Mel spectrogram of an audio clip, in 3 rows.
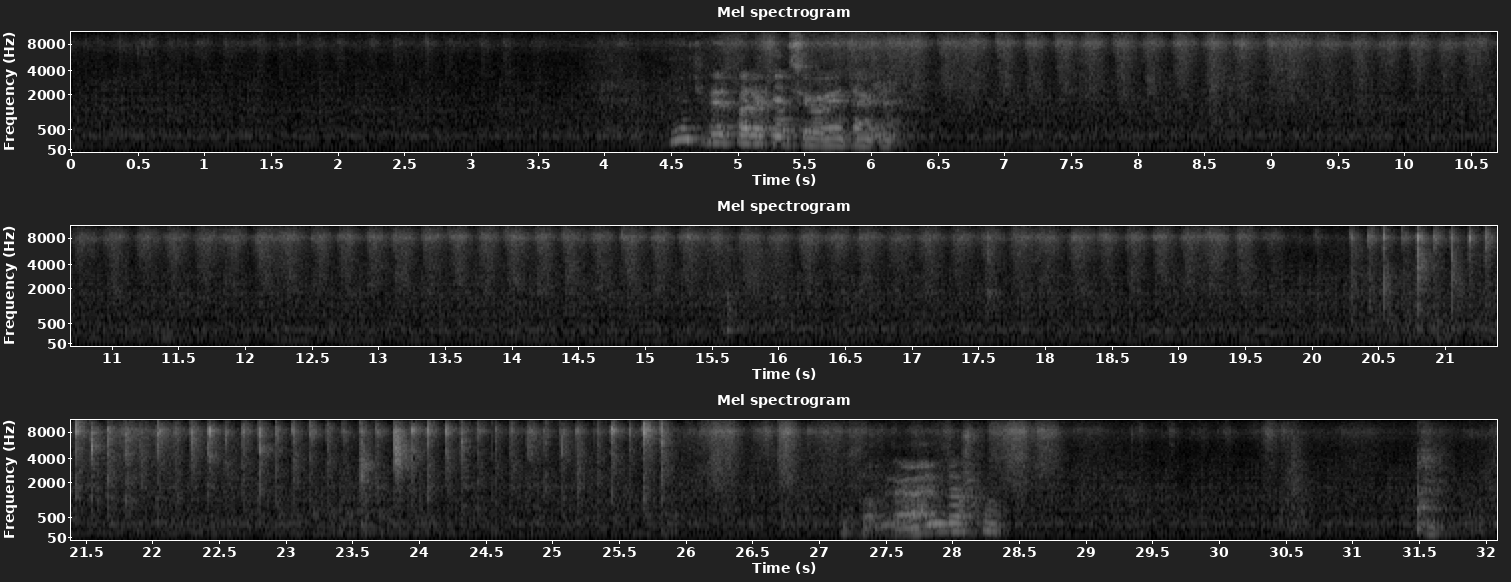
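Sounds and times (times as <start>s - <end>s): palms rubbing on skin: 0.5s - 3.6s, 5.2s - 27.4s, 28.1s - 30.4s
hands patting skin: 5.9s - 27.2s.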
